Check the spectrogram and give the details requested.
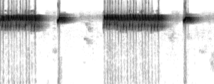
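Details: Van Hasselt's sunbird (konin) singing forcefully to provoke rival birds: two long, very high, dense buzzy trills, each under a second, each followed by a short sharp high note, with silence between.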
